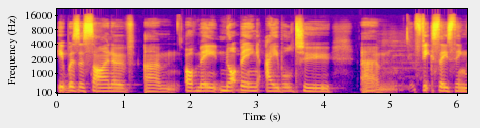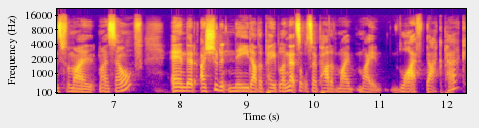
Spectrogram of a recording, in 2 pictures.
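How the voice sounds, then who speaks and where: In an Australian accent, the speaker talks at a fairly slow pace with ordinary pitch variation. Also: woman, fairly low pitch for a woman. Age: 40s. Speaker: business coach and trainer. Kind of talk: podcast interview.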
